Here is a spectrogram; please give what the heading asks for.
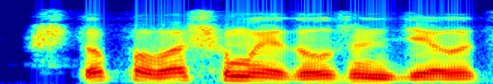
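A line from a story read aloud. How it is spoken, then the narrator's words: Plain. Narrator (Russian): спросил капитан Баннерман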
